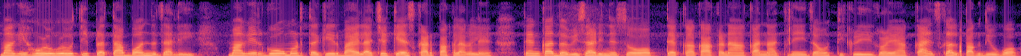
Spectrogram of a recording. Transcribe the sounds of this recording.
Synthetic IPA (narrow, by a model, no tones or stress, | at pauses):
maɡiɦoɭoɦoɭot̪ipɾət̪abənd̪d͡zali | maɡiːɾɡowməɾt̪əkiːɾbajlat͡ɕekɛskaɽpaklaɡlet̪ɛ̃ŋkãd̪əʋisaɽinesɔp̚t̪ɛ̃kãkakɳãkãnat̪lĩd͡zãũt̪ikɭiːɡəɭjãkːãjt͡sɡəlpakd̪iwʋɔ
